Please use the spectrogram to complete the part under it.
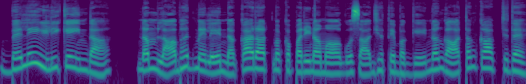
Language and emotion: Kannada, fearful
